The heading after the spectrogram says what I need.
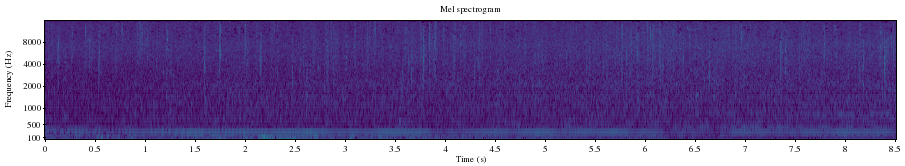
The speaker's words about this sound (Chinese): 忽然，几颗大大的雨滴落在了你的手上和额头上，随即四周便传来了人们下雨了的呼声。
